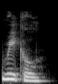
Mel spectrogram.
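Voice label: "wriggle", English, British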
